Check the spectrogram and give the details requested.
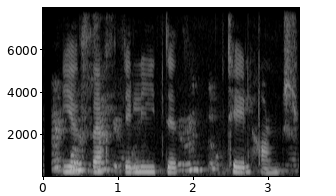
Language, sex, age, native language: Icelandic, male, 9, Icelandic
